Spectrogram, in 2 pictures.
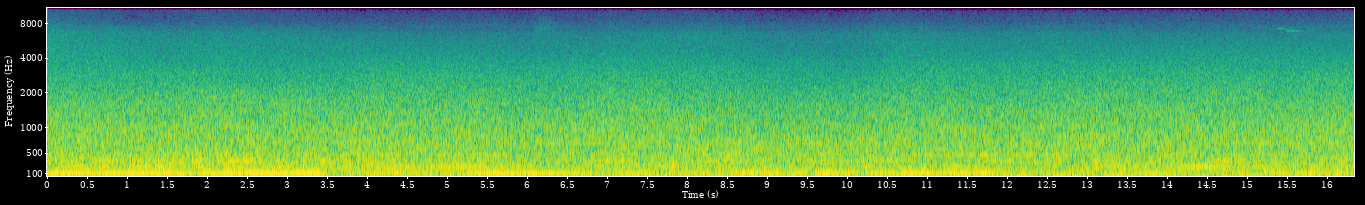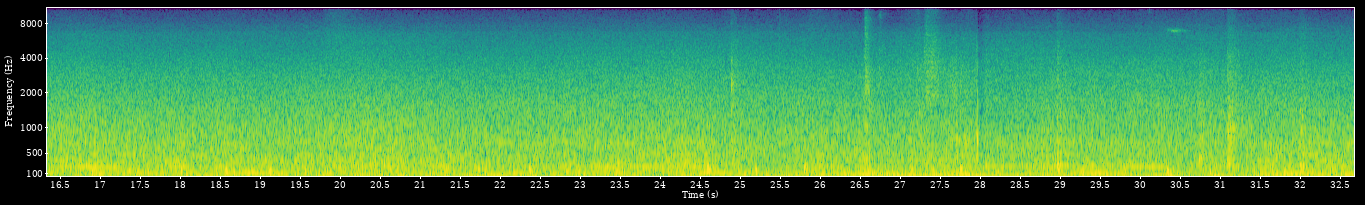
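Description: Standing electric commuter train humming steadily from its onboard equipment, a low hum with fainter higher overtones that swells and eases a few times. A few faint clicks come near the end.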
